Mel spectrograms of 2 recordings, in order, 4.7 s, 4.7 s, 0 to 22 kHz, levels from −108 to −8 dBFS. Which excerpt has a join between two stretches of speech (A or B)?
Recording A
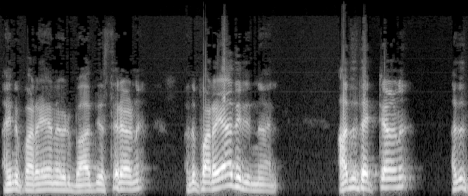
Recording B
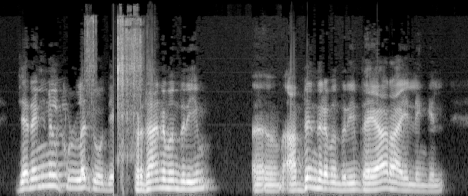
B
